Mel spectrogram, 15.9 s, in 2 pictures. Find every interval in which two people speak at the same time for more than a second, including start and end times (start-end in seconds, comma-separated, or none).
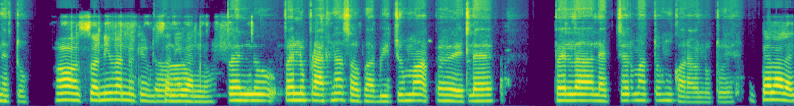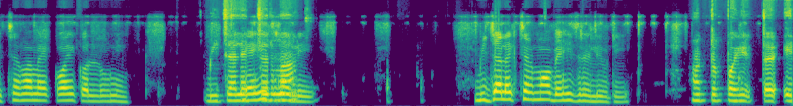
none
